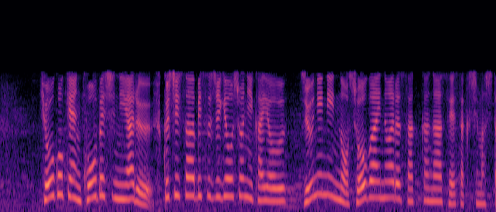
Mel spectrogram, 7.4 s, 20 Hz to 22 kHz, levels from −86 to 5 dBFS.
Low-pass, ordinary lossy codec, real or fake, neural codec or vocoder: 5.4 kHz; none; real; none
